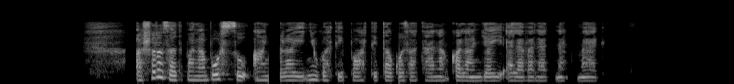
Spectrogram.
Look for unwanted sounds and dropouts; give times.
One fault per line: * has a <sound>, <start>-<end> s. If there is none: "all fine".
* has a dropout, 2.7-2.8 s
